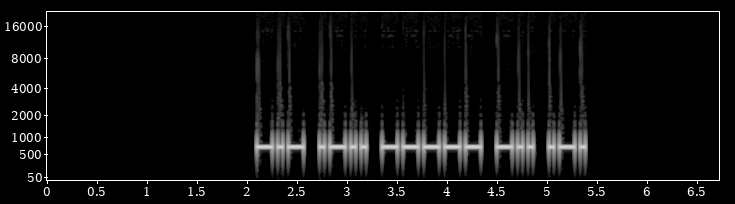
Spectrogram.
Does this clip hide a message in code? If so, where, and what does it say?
Yes: Morse code from 2.1 to 5.4 s, heard as a keyed tone, about 22 wpm, 700 Hz. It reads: KL0DR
